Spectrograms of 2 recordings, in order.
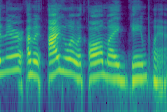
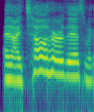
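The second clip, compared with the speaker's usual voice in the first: usual speaking voice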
